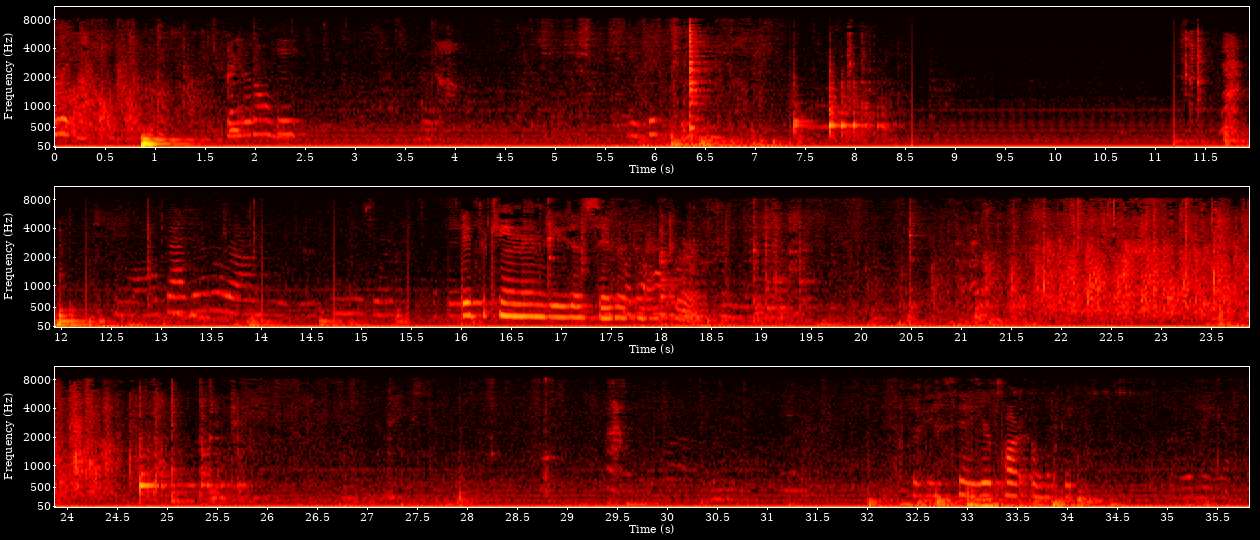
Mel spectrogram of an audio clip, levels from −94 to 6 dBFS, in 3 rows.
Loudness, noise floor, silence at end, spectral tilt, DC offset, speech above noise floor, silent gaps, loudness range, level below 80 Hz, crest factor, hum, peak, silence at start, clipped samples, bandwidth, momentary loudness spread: -42 LUFS; -68 dBFS; 0 s; -6 dB/octave; 0.8%; 29 dB; none; 17 LU; -48 dBFS; 32 dB; 60 Hz at -70 dBFS; -10 dBFS; 0 s; under 0.1%; 8.4 kHz; 22 LU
